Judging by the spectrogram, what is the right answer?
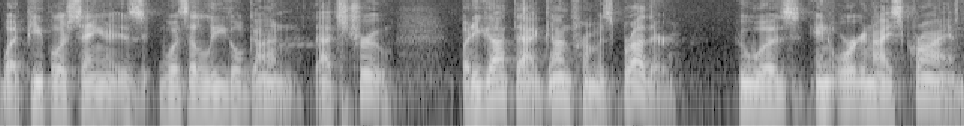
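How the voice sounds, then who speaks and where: With a medium-pitched voice and vocal fry, a man talks with lively intonation, stopping often for long pauses. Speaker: firearms advocacy group executive. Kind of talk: parliamentary committee testimony. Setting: Senate committee hearing room. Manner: fast.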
